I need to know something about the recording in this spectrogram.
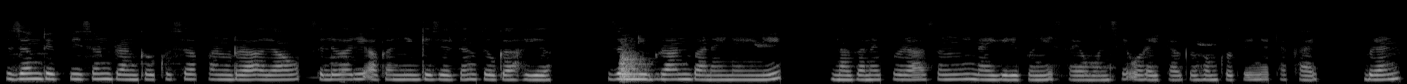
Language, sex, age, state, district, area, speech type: Bodo, female, 18-30, Assam, Kokrajhar, rural, read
